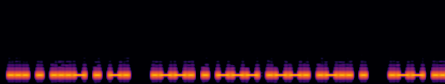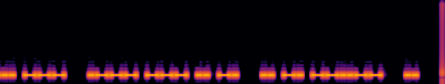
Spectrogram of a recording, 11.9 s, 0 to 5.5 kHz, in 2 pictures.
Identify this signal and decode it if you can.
Morse code, heard as a keyed tone, about 25 wpm, 600 Hz. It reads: SEVEN PEOPLE WHO JOIN IN, I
